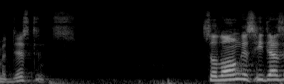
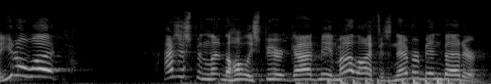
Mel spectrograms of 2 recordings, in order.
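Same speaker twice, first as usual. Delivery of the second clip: high, loud burst of excitement; thrilled churchgoer sharing good news; excited testimony; 5 semitones higher, 4 dB louder than usual. Retold or imitated. Acts out a delighted testifying member.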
